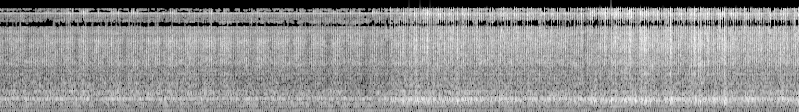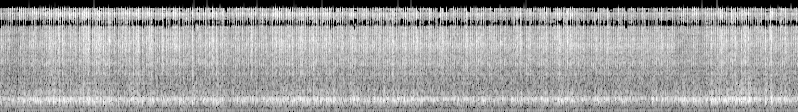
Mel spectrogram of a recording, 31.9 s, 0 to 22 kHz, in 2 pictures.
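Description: Wood lathe running steadily with the Sorby RS-3000 ornamental turning device's vibrating cutting head working into a spinning piece of very dry big leaf maple. About eight seconds in the sound turns louder and denser as the cutter bites in and cuts decorative grooves. It is picked up through a camera mounted on the lathe itself.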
